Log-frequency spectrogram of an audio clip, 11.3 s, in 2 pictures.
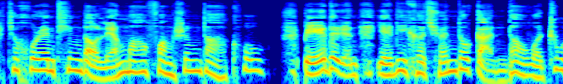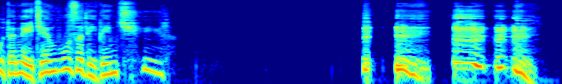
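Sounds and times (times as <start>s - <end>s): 
speech: 0.2s - 7.4s
person imitating coughing: 9.3s - 11.2s.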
